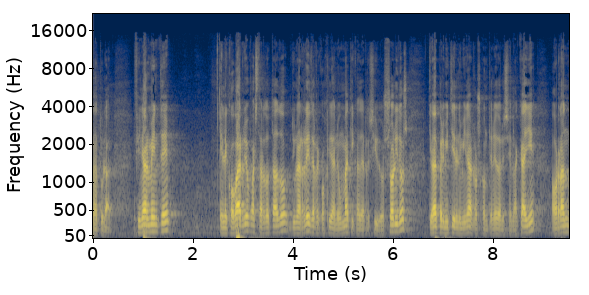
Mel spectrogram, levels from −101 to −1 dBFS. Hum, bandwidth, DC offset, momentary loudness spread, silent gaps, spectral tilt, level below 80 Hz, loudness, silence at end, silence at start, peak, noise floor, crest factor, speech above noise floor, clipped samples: none; 14 kHz; under 0.1%; 12 LU; none; -5 dB/octave; -44 dBFS; -19 LUFS; 0 s; 0 s; -2 dBFS; -49 dBFS; 18 dB; 30 dB; under 0.1%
